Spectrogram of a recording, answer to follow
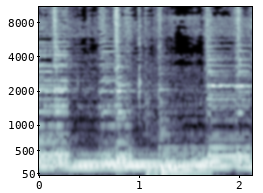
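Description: Background music: an acoustic guitar track with plucked notes and a bass line.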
